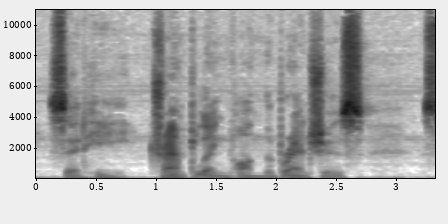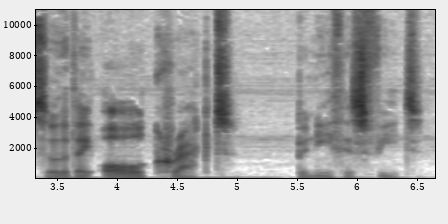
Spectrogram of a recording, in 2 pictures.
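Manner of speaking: ordinary delivery, nothing marked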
